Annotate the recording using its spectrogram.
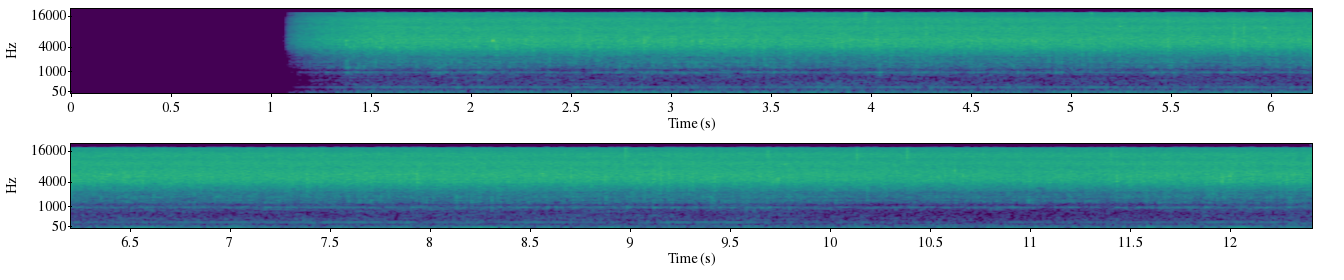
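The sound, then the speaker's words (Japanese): Soap foam bubbles being lathered between the palms of two hands, heard as a steady, bright fizzing crackle that begins after a moment of silence and continues evenly, with no voices. “魔法の泡の音色は目に見えない汚れを洗い流します。”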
